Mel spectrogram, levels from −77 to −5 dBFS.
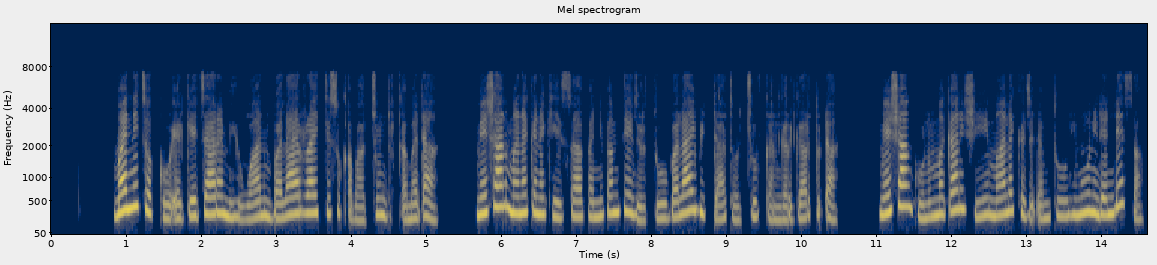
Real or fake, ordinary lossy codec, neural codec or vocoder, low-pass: real; Opus, 64 kbps; none; 7.2 kHz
